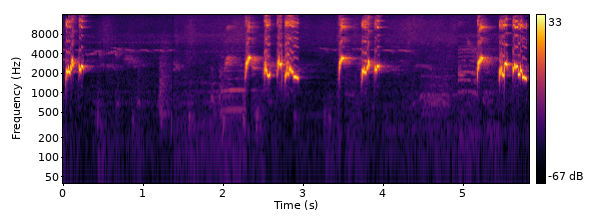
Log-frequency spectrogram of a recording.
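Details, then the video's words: Red-whiskered bulbul singing to lure other bulbuls, with repeated phrases of three or four bright, slurred, downward-sweeping notes spaced about a second apart and faint background chatter between them. "เสียงนกกรงหัวจุก #เสียงเรียกนกกรงหัวจุก"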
